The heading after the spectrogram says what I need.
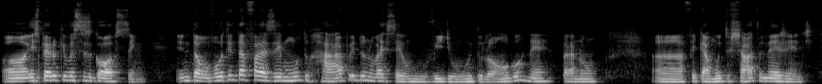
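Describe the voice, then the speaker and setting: A man with a Haitian accent, native in Haitian Creole, gives a casual language lesson. His voice sits a little high for a man and often drops into fry. He moves along haltingly, checking in with small tags as he explains. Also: darkish tone. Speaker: language teacher.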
